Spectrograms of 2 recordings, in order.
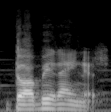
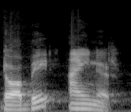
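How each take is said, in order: First: An r sound comes before 'einer'. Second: There is no r sound before 'einer'. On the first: This is how people in India say it. "Indians हैं वो इन्हें pronounce करते हैं" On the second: This is how people in the UK say it. "UK वाले से pronounce करते हैं"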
